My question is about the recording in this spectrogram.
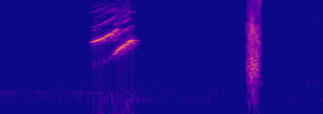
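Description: Cartoon sound effects: two short rising chirps a little over a second in, then a single brief puff of hiss near three seconds, the cloud's failed attempt to rain.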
